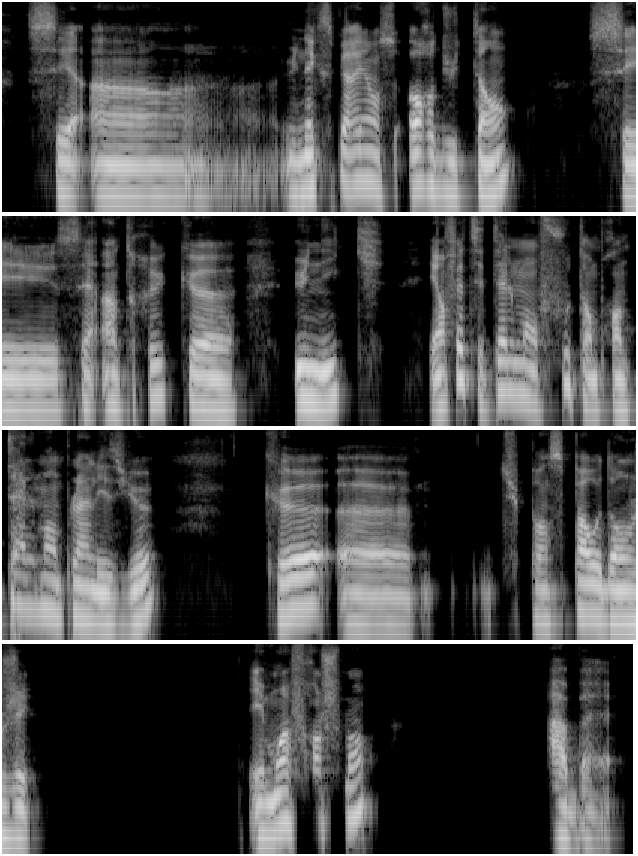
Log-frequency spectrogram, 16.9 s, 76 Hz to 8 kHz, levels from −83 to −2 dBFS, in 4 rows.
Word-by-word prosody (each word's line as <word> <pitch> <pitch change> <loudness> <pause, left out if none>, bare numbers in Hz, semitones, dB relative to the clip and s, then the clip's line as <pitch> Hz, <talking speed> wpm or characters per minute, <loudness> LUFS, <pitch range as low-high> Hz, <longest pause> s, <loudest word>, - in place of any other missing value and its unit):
c'est 120 -1 -1
un 105 -1 0 0.5
une 120 +1 0
expérience 140 -1 0
hors 135 +1 +4
du 115 -2 -4
temps. 115 - +1 0.4
C'est 110 -1 +1
c'est 110 +3 -4
un 125 - +3
truc, 140 +5 -6
heu, 110 -3 +4 0.4
unique 135 +2 +1 0.3
et - - +3
en 120 - +4
fait, 210 - 0
c'est - - -4
tellement 155 -4 0
fou, 190 - -5
tu - - -8
en 110 - +2
prends 105 0 -1
tellement 150 +5 -2
plein 125 -1 +1
les 105 -3 0
yeux 130 - 0 0.7
que, 150 +3 +5
hem, 100 -2 0 0.6
tu - - -9
penses 115 -2 -3
pas 135 +4 +4
au 130 -1 +5
danger. 110 -3 +2 1.4
Et 120 - +1
moi 145 +6 +5
franchement 170 +7 -3 1.1
Ah - - +4
beh - - -7
120 Hz, 135 wpm, -24 LUFS, 110-145 Hz, 1.4 s, que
